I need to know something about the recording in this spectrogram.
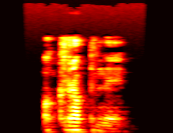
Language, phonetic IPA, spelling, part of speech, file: Polish, [ɔˈkrɔpnɨ], okropny, adjective, Pl-okropny.ogg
